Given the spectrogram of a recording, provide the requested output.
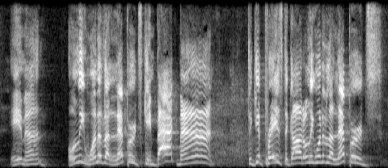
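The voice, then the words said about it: Imitates another person's voice. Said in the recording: “my Raul Ruiz impression... that's probably a poor Raul Ruiz”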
